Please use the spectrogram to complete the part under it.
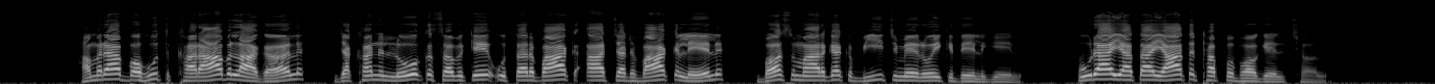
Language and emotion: Maithili, sad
